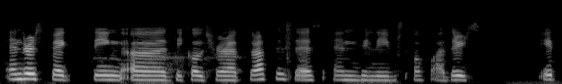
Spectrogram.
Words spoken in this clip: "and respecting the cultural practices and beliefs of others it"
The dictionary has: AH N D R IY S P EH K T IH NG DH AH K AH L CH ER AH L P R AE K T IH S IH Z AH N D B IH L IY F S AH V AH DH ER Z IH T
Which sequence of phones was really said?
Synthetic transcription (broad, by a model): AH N D R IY S P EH K T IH NG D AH K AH L CH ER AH L P R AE K T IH S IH S AH N D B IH L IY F S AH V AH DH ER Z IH T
